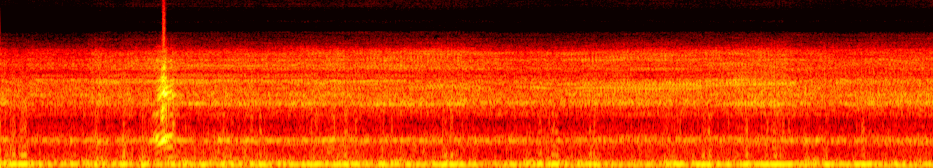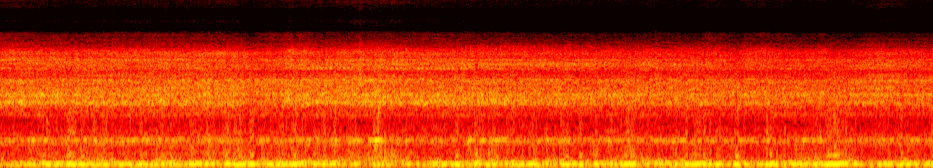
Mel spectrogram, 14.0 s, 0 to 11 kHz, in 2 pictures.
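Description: Honda 300 single-cylinder motorcycle engine running steadily while cruising, with wind rushing over the microphone.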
